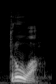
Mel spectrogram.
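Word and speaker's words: trois: 3 is trua.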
